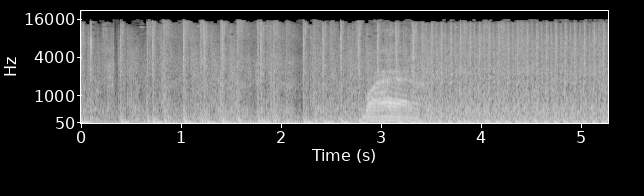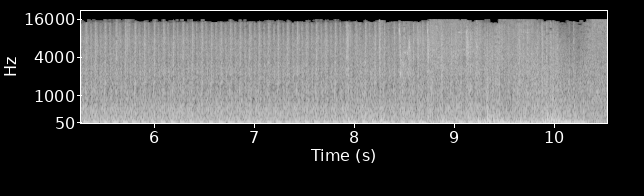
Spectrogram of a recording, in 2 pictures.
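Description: Rapid, continuous automatic gunfire in a video game rattles throughout, with bursts layered over one another and a brief voice speaking over the shooting.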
